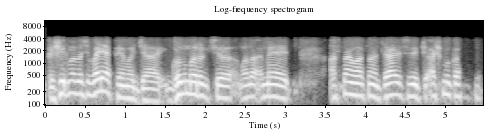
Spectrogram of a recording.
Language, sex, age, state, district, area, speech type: Kashmiri, male, 45-60, Jammu and Kashmir, Budgam, urban, conversation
